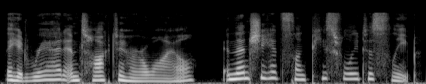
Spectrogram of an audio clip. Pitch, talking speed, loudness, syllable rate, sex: 200 Hz, 240 wpm, -18 LUFS, 5.7 syllables/s, female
